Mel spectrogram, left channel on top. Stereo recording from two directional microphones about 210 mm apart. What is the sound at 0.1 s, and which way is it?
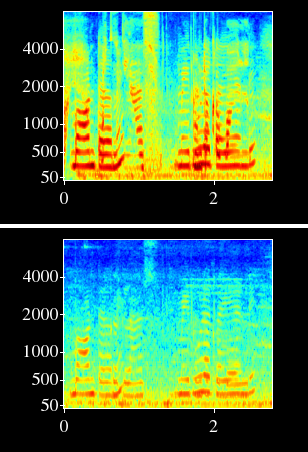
A woman's voice, 45° left (ahead or behind).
